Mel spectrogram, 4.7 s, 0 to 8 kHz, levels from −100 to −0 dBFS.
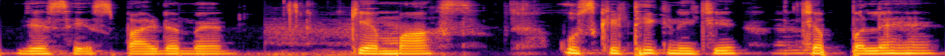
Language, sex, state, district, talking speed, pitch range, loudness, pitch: Hindi, male, Jharkhand, Ranchi, 115 wpm, 135-150 Hz, -17 LUFS, 140 Hz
